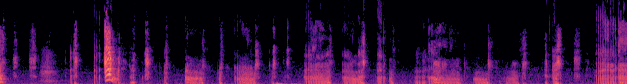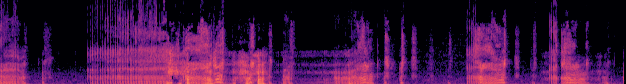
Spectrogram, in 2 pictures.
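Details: Indoor pet Pomeranian, angry and defending its owner, keeps up a long stretch of rapid ragged snarls and growls with brief breaks, rising into louder, tonal whining growls midway.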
